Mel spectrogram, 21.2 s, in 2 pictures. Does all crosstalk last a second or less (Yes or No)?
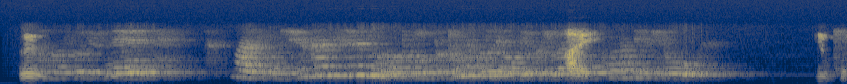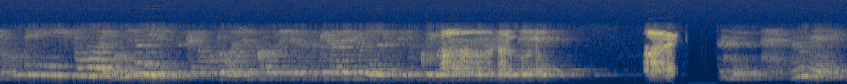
No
